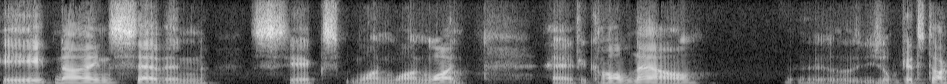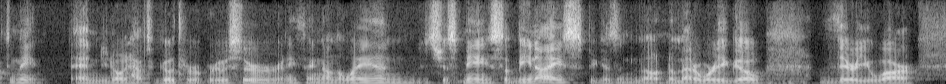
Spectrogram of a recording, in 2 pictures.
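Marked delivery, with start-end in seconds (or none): 0.0-3.5 slow, unhurried delivery. Host giving listeners the call-in phone number, saying it slowly. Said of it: "I'm going to say it slow".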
